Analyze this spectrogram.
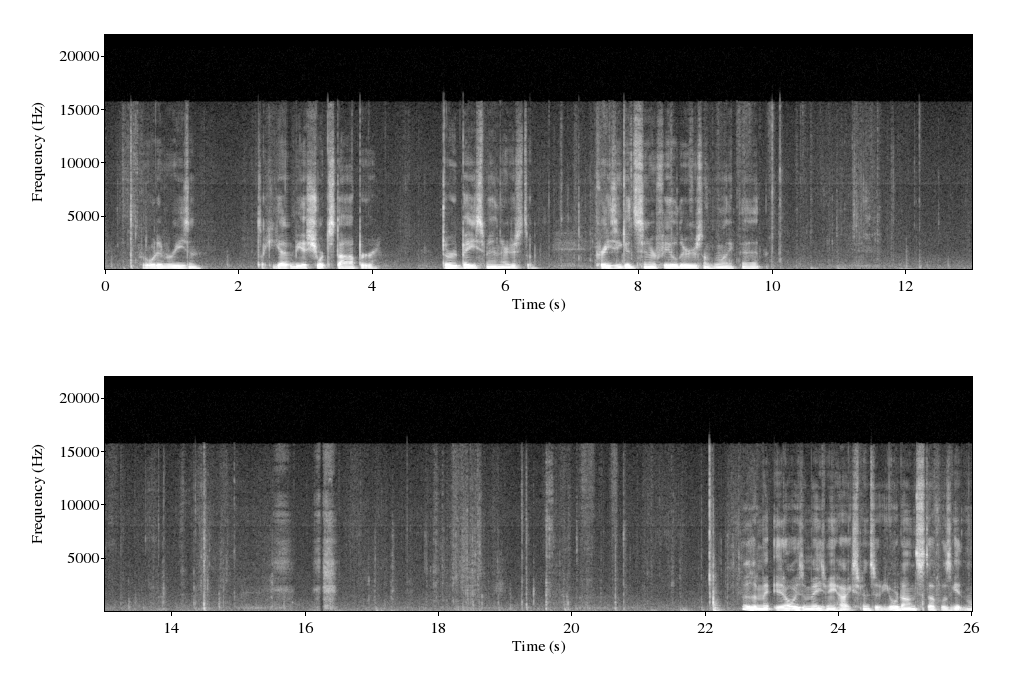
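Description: Trading cards rustle and slide softly as they are handled.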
